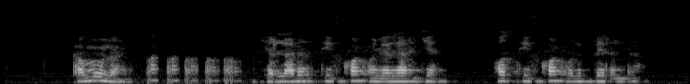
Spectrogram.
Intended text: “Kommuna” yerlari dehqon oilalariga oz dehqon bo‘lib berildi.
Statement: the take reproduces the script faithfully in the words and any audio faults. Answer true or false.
false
